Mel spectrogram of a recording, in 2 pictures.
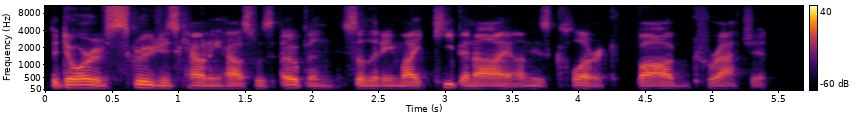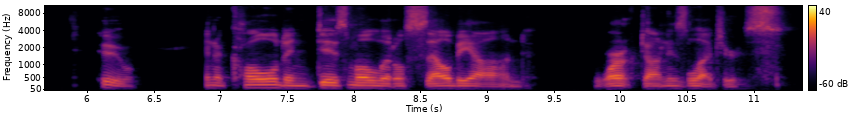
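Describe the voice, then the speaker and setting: An actor playing a grave 1930s radio presenter and storyteller, narrating in a measured, dramatic way. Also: male voice, deep voice, fairly even intonation, no room sound. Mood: grave, storytelling.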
